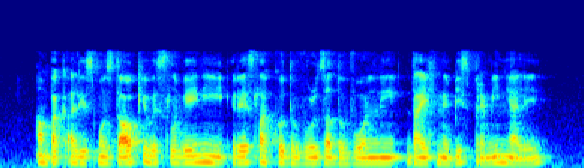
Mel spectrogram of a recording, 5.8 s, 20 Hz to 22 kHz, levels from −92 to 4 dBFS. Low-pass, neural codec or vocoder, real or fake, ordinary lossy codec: 7.2 kHz; none; real; MP3, 48 kbps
